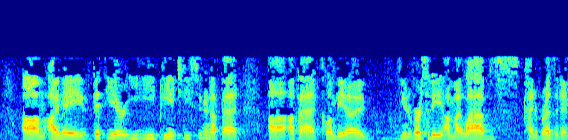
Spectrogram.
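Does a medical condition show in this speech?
Yes: stutter; distinct speaking style, takes a little longer to say some things, may stumble on words; here repeated sounds.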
